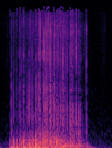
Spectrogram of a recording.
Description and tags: The sound of scratching my couch.
scratching, Sound-Design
